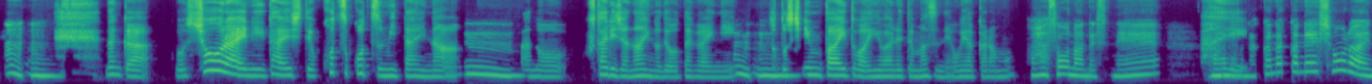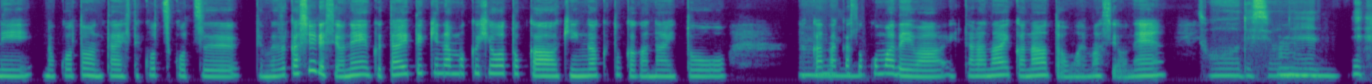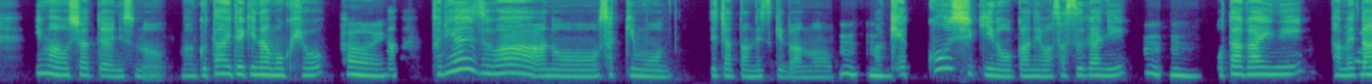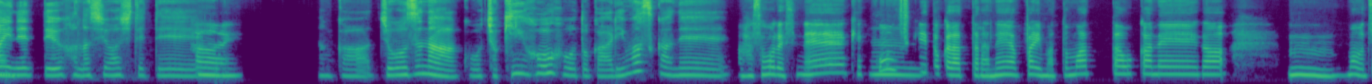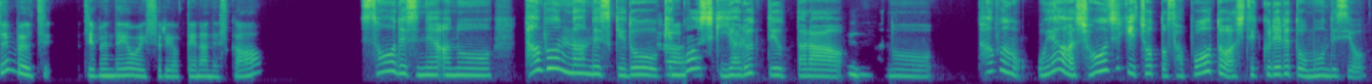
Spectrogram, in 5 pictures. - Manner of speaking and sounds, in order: none
- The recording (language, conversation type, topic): Japanese, advice, パートナーとお金の話をどう始めればよいですか？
